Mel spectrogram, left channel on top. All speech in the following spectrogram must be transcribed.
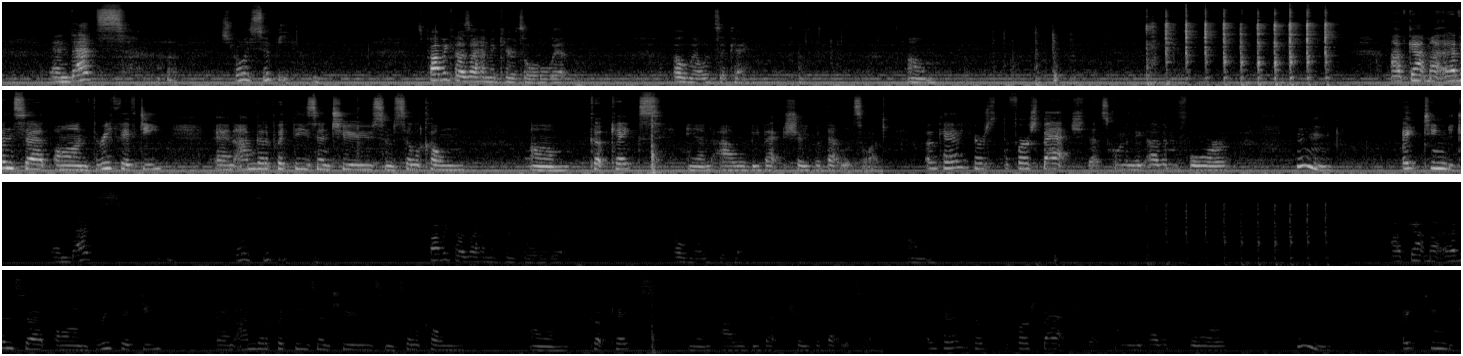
And that's, it's really soupy. It's probably because I have my carrots a little wet. Oh well, it's okay. I've got my oven set on 350, and I'm going to put these into some silicone cupcakes, and I will be back to show you what that looks like. Okay, here's the first batch that's going in the oven for 18 to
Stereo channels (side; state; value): right; quieter; 27.6 dB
